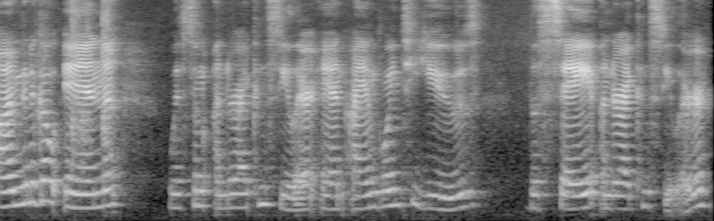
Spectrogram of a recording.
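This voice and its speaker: A woman's medium-pitched voice with fairly even intonation amid noticeable background noise. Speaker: beauty vlogger. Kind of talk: makeup tutorial. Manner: casual, chatty.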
